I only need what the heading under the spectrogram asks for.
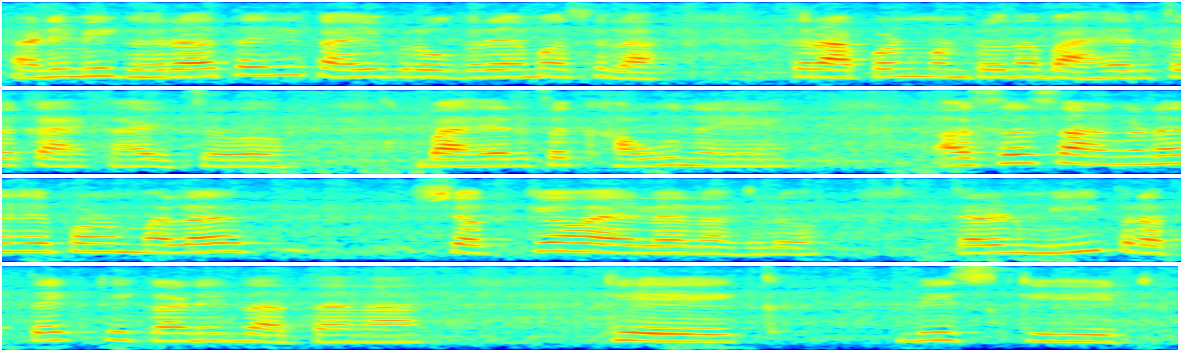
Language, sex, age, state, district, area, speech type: Marathi, female, 60+, Maharashtra, Palghar, urban, spontaneous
